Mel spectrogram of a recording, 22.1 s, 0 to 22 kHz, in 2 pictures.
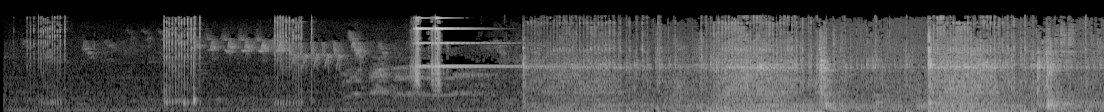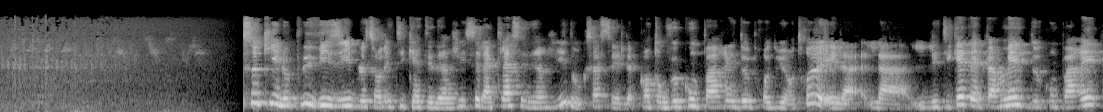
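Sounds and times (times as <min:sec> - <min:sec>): scattered clicks: 0:01.6 - 0:02.1, 0:02.7 - 0:03.2.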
